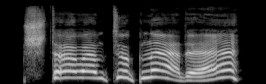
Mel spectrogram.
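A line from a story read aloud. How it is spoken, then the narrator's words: Strained, piercing voice. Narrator (Russian): надсадным и пронзительным голосом повторил он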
